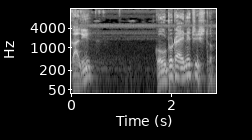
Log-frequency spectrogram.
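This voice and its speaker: A man playing a troubled, courteous middle-aged gentleman in an audio horror story, speaking hesitantly. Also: medium pitch, very animated, slow pace, long reverb tail, slight background noise. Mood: grave. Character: troubled gentleman householder, father, polite and uneasy. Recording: music bed behind the voice.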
